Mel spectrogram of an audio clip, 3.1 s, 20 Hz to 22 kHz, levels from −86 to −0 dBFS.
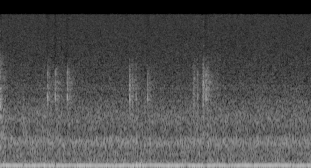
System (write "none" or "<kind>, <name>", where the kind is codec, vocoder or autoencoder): vocoder, BigVGAN v2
